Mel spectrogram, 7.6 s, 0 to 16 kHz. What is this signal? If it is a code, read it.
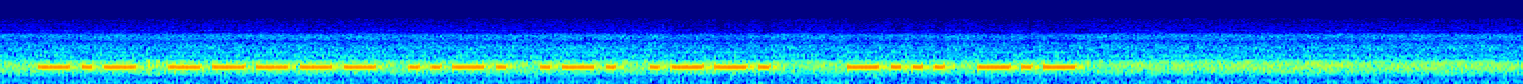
Morse code, heard as a keyed tone, about 23 wpm, 750 Hz, with radio noise. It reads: K0FRP BK
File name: k0frp ki0ii wa8bxn fox utc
